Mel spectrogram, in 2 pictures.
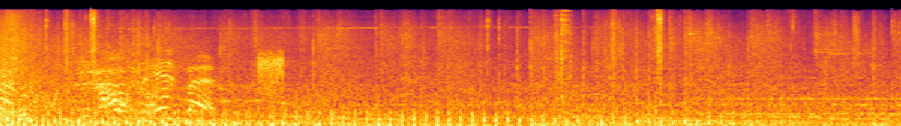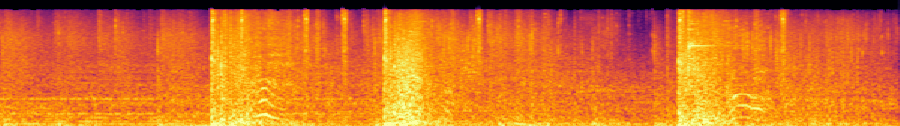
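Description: Gunfire in Rise of the Tomb Raider: a steady loud fusillade of shots and booms, with several heavy blasts standing out near the end, close and continuous, while a voice talks over it.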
